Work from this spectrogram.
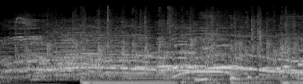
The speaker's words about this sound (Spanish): y un fuerte aplauso para su creadora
